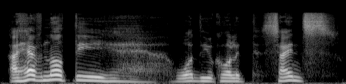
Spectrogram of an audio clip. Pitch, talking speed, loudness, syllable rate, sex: 155 Hz, 140 wpm, -18 LUFS, 3.6 syllables/s, male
